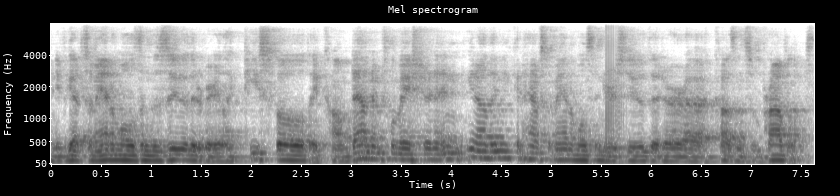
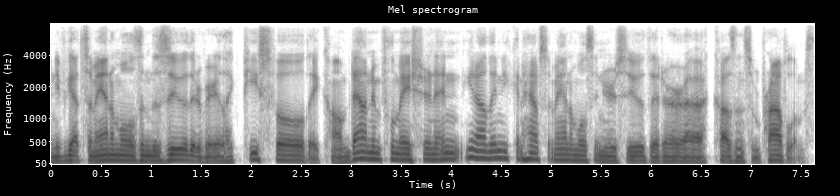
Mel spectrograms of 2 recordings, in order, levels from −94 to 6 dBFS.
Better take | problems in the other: second | background sound (Fart); 14 dB below the speech // room echo; dies away in 0.7 s

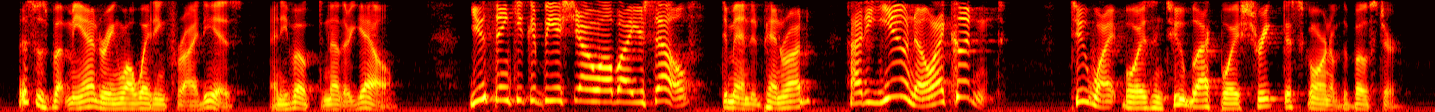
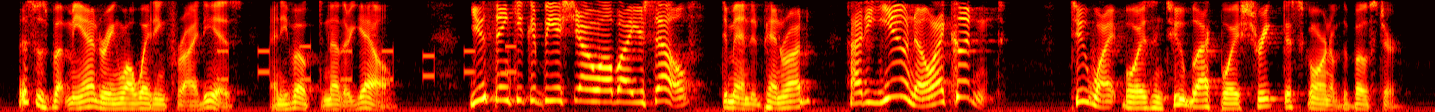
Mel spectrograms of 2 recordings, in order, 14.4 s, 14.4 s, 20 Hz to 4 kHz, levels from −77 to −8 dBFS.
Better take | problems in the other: first | background sound (Telephone); 18 dB below the speech

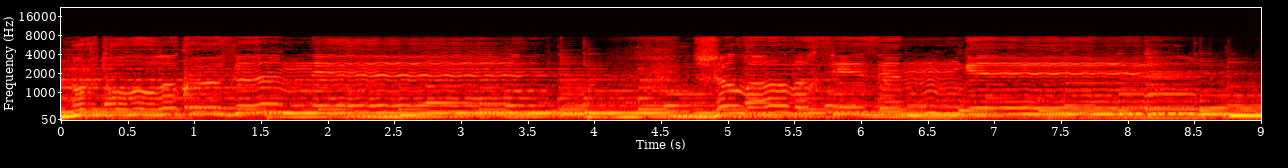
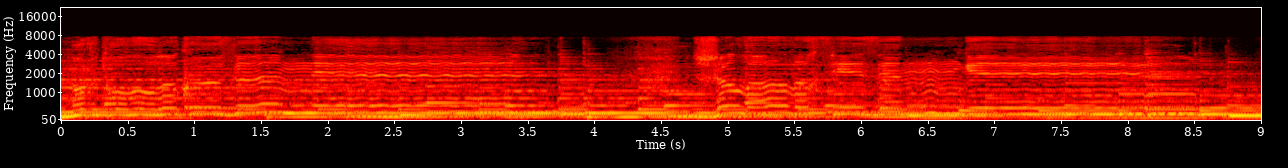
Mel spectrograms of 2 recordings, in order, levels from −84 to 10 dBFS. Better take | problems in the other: second | background sound (Acoustic guitar / Strum); 18 dB below the speech

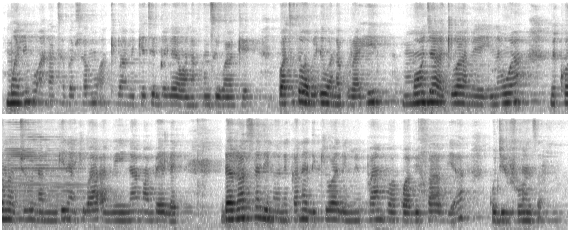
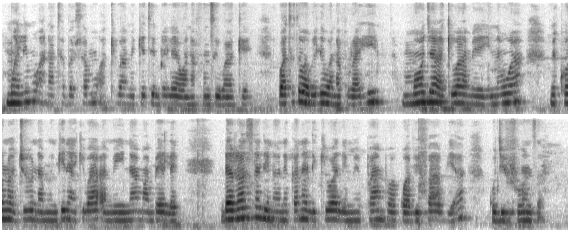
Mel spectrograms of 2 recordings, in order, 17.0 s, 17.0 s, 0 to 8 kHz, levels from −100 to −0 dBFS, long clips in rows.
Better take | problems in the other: second | noise reduction (neural separator model SepFormer DNS4)

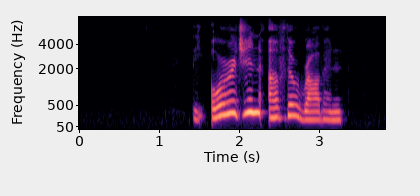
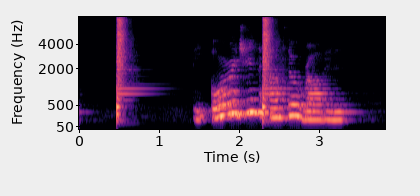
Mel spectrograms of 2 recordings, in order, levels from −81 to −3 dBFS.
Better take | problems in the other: first | background sound (Snare drum); 6 dB below the speech // room echo; dies away in 0.5 s

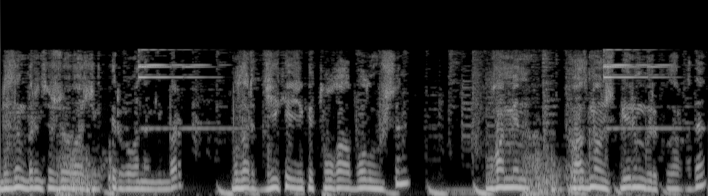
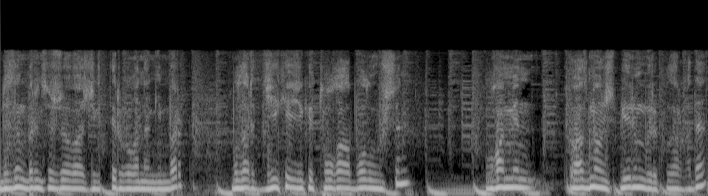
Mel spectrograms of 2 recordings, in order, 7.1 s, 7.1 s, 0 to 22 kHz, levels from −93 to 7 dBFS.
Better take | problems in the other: second | noise reduction (classical method spectral subtraction)

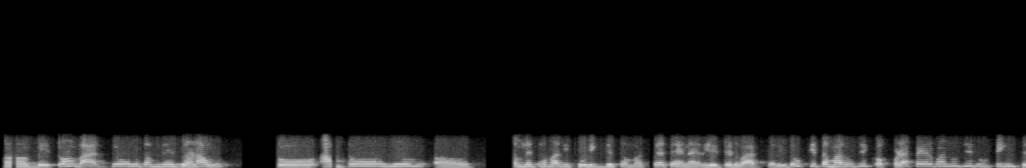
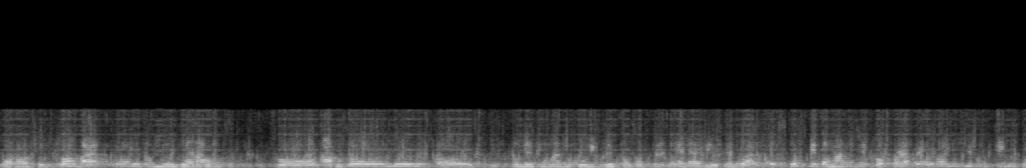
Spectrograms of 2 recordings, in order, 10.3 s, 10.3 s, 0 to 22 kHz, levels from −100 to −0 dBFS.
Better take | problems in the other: first | noise reduction (neural separator model SepFormer DNS4)

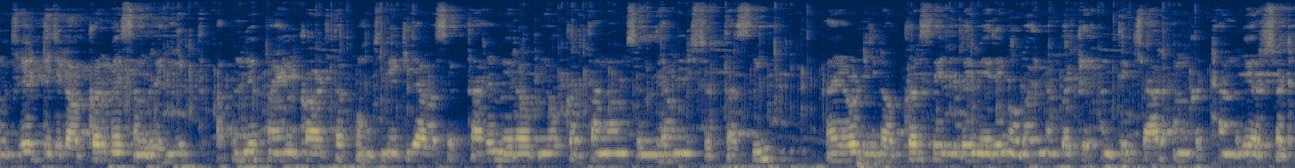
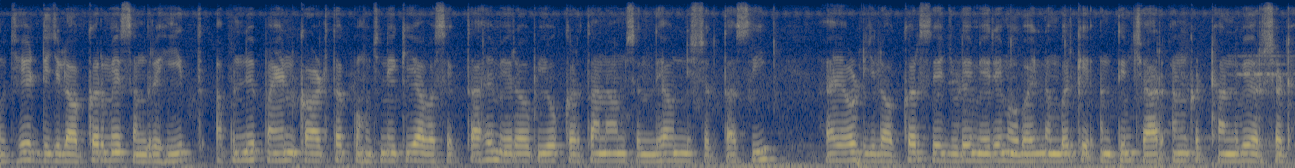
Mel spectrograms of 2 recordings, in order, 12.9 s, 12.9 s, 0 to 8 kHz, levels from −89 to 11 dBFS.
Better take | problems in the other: second | noise reduction (classical method WPE with log-MMSE)

